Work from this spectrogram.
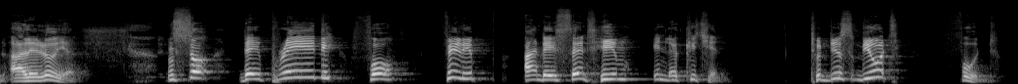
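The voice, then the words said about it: Speaker's own foreign accent. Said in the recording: “I pray you understand my accent”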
